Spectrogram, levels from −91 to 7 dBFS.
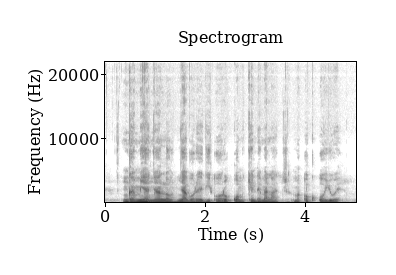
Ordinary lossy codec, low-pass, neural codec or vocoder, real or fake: none; none; none; real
